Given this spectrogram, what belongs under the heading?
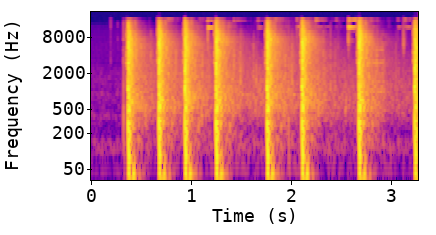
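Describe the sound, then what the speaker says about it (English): AK rifle gunfire in the combat game Squad: about nine sharp, loud single shots fired at a steady, quick rhythm, each with a short echoing tail. "That's AK somewhere."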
